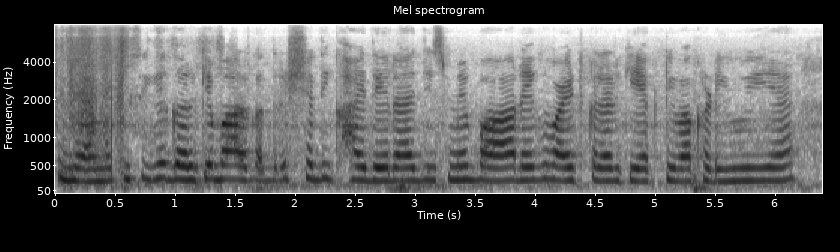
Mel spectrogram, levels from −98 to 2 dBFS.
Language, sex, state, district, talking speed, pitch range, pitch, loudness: Hindi, female, Uttar Pradesh, Shamli, 215 wpm, 230-250 Hz, 235 Hz, -16 LUFS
